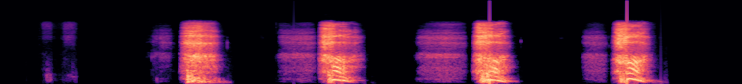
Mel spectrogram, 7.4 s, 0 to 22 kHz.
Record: {"exhalation_length": "7.4 s", "exhalation_amplitude": 30053, "exhalation_signal_mean_std_ratio": 0.33, "survey_phase": "beta (2021-08-13 to 2022-03-07)", "age": "65+", "gender": "Male", "wearing_mask": "No", "symptom_none": true, "smoker_status": "Ex-smoker", "respiratory_condition_asthma": false, "respiratory_condition_other": false, "recruitment_source": "REACT", "submission_delay": "2 days", "covid_test_result": "Negative", "covid_test_method": "RT-qPCR"}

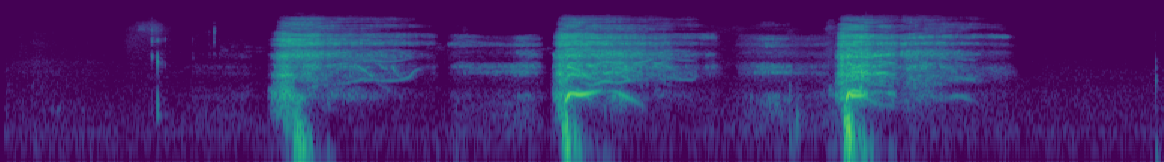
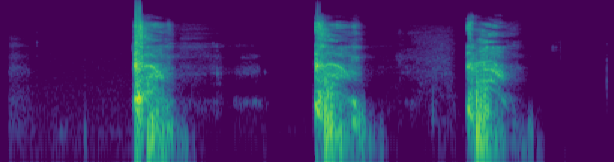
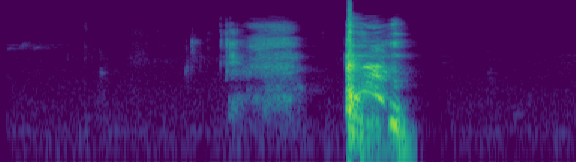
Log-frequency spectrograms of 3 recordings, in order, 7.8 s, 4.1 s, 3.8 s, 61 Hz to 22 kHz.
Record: {"exhalation_length": "7.8 s", "exhalation_amplitude": 21248, "exhalation_signal_mean_std_ratio": 0.34, "three_cough_length": "4.1 s", "three_cough_amplitude": 32768, "three_cough_signal_mean_std_ratio": 0.27, "cough_length": "3.8 s", "cough_amplitude": 32768, "cough_signal_mean_std_ratio": 0.23, "survey_phase": "beta (2021-08-13 to 2022-03-07)", "age": "18-44", "gender": "Female", "wearing_mask": "No", "symptom_fatigue": true, "symptom_headache": true, "symptom_onset": "10 days", "smoker_status": "Never smoked", "respiratory_condition_asthma": false, "respiratory_condition_other": false, "recruitment_source": "REACT", "submission_delay": "2 days", "covid_test_result": "Negative", "covid_test_method": "RT-qPCR", "influenza_a_test_result": "Negative", "influenza_b_test_result": "Negative"}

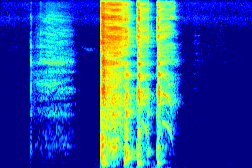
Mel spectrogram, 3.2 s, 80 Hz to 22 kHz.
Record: {"cough_length": "3.2 s", "cough_amplitude": 8531, "cough_signal_mean_std_ratio": 0.32, "survey_phase": "alpha (2021-03-01 to 2021-08-12)", "age": "45-64", "gender": "Female", "wearing_mask": "No", "symptom_cough_any": true, "symptom_fatigue": true, "symptom_fever_high_temperature": true, "symptom_onset": "3 days", "smoker_status": "Ex-smoker", "respiratory_condition_asthma": false, "respiratory_condition_other": false, "recruitment_source": "Test and Trace", "submission_delay": "1 day", "covid_test_result": "Positive", "covid_test_method": "RT-qPCR"}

